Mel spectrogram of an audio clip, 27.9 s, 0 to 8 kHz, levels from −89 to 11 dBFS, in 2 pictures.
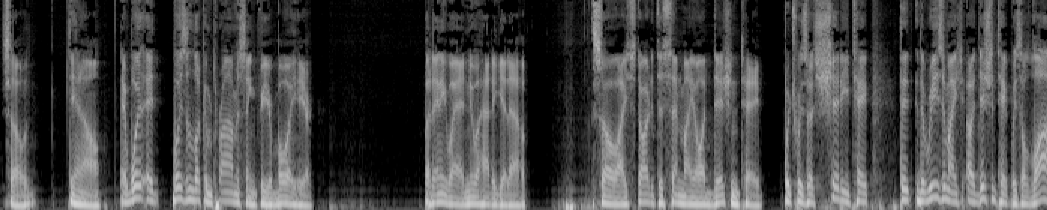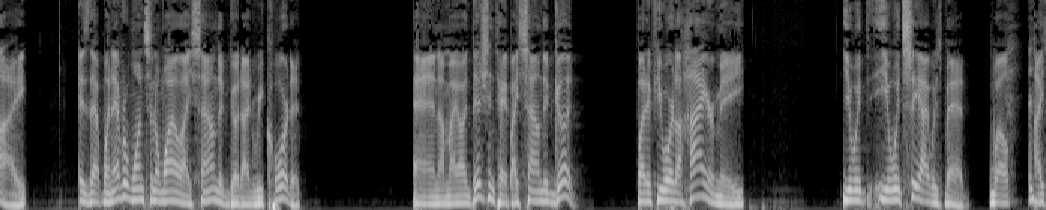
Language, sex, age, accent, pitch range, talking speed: English, male, 50-69, American, 90-135 Hz, 175 wpm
